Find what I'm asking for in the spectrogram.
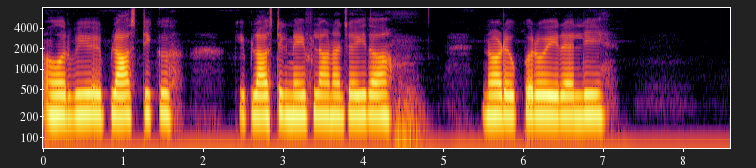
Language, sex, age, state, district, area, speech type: Dogri, female, 18-30, Jammu and Kashmir, Reasi, rural, spontaneous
